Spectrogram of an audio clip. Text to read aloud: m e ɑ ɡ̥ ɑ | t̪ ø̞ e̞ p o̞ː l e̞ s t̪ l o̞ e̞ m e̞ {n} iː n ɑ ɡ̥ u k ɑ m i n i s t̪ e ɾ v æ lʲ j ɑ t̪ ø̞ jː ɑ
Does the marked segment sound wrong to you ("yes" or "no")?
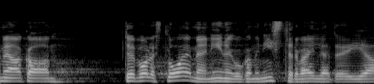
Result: no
